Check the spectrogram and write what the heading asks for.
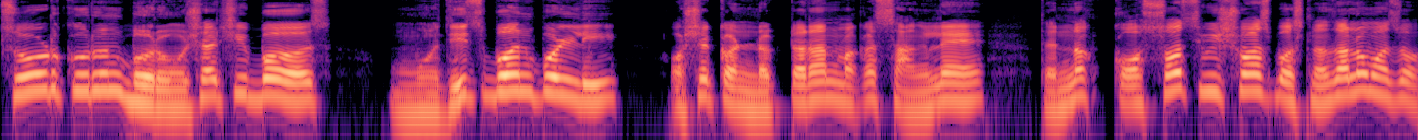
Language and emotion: Goan Konkani, surprised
